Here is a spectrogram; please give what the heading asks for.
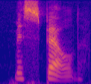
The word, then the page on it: misspelled: American English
